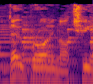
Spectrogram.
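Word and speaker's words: Доброй ночи: harrowing conversation, and I said L, which is pronounced Dobroy Nochi and means good night.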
